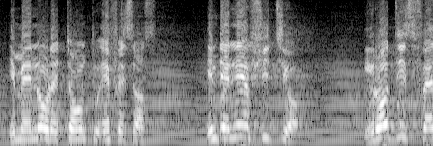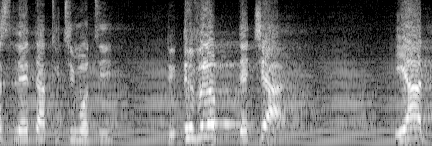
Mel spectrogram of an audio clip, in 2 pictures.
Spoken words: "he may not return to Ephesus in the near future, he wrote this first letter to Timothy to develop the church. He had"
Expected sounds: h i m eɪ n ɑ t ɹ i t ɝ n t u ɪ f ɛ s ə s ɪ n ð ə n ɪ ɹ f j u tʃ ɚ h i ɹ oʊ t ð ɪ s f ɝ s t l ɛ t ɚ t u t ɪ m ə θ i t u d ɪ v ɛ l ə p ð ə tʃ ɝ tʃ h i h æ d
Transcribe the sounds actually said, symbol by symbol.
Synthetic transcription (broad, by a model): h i m eɪ n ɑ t ɹ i t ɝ n t u ɪ f ɛ s ə s ɪ n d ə n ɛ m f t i ɔ h i ɹ oʊ t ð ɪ s f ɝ s t l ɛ t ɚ t u t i m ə t i t u d ɪ v ɛ l ə p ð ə tʃ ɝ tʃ h i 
